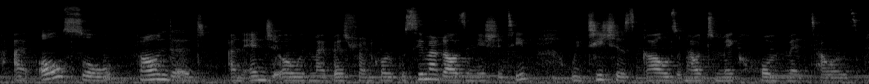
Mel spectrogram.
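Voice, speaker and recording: Moderate-paced speech from a woman amid noticeable background noise and audible room echo. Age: 20s. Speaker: NGO fellow. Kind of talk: personal testimony.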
